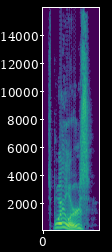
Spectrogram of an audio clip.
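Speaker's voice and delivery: high, loud one-word alarm; sudden playful holler; shouted spoiler warning. Pretend. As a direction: call it out as a mock alert.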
